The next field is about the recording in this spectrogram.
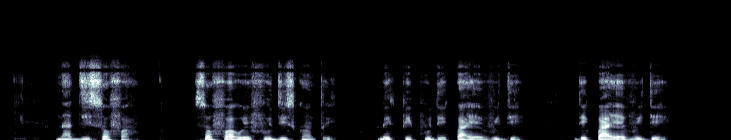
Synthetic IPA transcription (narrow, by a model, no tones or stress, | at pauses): nadisɔfa | sɔfawefudiskɔ̃ntɾḭ | mek̚pipʰudek͡paɛvɾide | dek͡paɛvɾidḛ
